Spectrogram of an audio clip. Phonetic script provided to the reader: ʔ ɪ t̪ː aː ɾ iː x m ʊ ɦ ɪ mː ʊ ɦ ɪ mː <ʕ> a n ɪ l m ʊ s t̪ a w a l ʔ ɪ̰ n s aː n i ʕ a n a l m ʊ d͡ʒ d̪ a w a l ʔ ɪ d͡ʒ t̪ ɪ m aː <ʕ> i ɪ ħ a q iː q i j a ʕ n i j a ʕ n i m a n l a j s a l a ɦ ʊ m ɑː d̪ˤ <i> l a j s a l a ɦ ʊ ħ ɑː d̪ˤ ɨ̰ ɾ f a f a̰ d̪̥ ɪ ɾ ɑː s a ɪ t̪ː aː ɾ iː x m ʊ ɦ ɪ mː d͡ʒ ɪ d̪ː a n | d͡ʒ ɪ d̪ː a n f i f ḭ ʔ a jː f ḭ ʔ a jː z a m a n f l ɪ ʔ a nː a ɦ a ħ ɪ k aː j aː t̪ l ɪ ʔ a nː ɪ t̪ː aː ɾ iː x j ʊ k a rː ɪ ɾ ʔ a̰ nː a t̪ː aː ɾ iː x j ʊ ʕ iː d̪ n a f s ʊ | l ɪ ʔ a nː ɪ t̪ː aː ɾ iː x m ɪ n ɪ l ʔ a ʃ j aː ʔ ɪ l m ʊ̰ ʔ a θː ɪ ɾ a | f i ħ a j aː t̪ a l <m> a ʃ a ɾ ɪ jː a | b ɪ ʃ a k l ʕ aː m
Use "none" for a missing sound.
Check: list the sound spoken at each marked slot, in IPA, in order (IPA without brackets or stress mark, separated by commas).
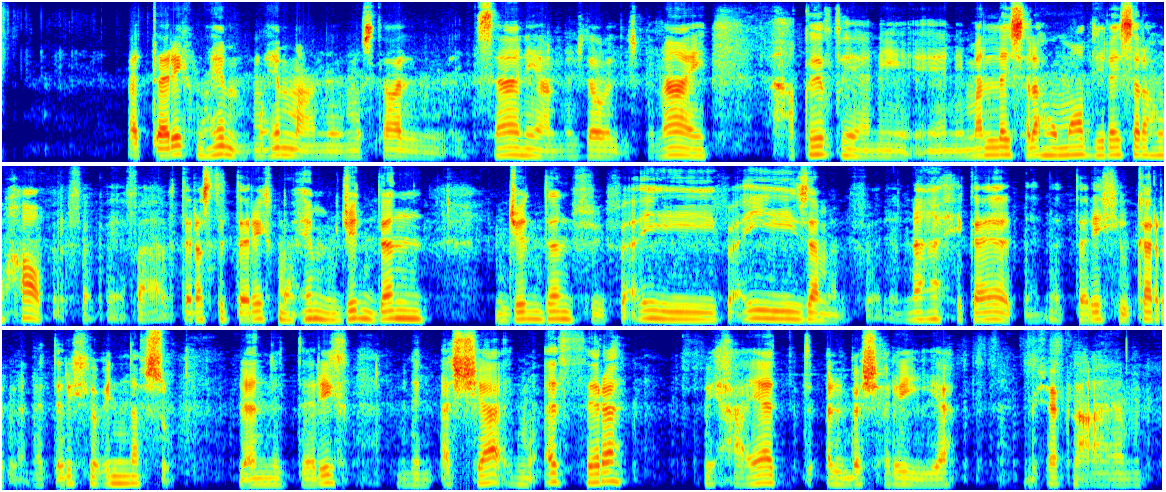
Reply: ʕ, ʕ, i, b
